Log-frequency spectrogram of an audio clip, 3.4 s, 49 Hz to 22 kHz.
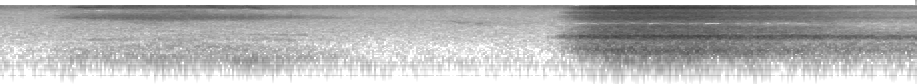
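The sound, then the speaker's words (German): A deep breath taken during a guided breathing exercise. A soft, airy inhalation comes first, then a markedly louder, sustained breathy exhalation fills the second half, with no speech. “2, 3 ganz tiefe Atemzüge und atme beim Ausatmen etwas lauter aus.”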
